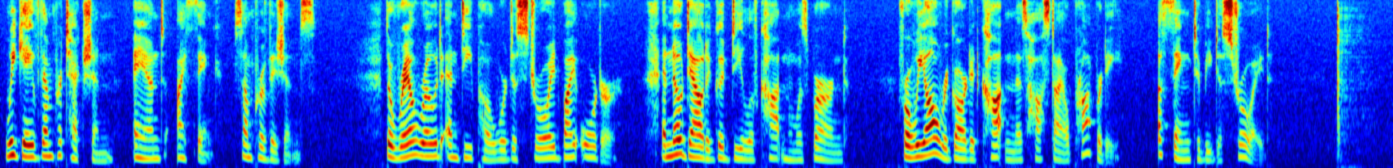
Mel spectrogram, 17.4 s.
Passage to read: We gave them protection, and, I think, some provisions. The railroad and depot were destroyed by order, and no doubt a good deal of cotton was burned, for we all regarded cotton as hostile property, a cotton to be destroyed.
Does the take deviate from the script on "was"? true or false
false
